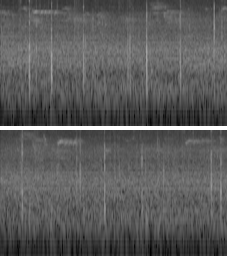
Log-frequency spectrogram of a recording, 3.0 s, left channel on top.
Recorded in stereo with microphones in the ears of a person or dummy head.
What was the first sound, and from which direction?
Only background noise.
